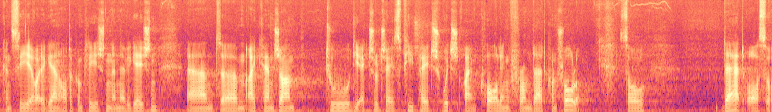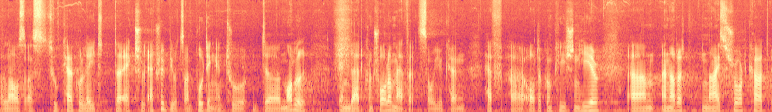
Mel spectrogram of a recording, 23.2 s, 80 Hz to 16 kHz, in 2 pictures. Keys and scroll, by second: 12.7 ctrl+space, 20.8 Escape.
